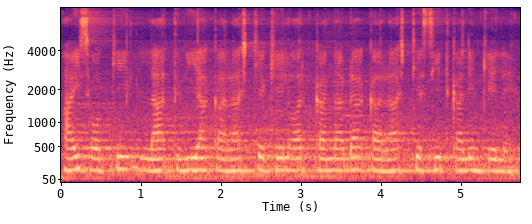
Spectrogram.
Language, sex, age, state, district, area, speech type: Hindi, male, 45-60, Rajasthan, Jodhpur, urban, read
